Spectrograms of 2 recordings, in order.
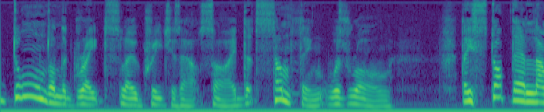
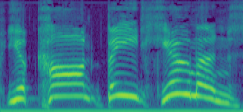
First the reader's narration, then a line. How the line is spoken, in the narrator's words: shouted Dorcas above the roar of the engine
